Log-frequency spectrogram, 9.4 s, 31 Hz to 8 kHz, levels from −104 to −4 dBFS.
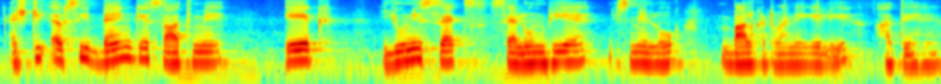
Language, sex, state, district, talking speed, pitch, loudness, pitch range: Hindi, male, Haryana, Jhajjar, 115 wpm, 130 Hz, -20 LUFS, 120-145 Hz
